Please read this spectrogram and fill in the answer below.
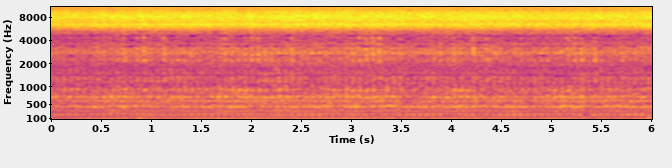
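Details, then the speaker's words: About 40-year-old air compressor after a repair attempt, running near 60 psi: loud steady hissing with a faint uneven knock three or four times a second; failed reed valve suspected, cause unclear. "That valve just might have failed, you know? Might have went bad."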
